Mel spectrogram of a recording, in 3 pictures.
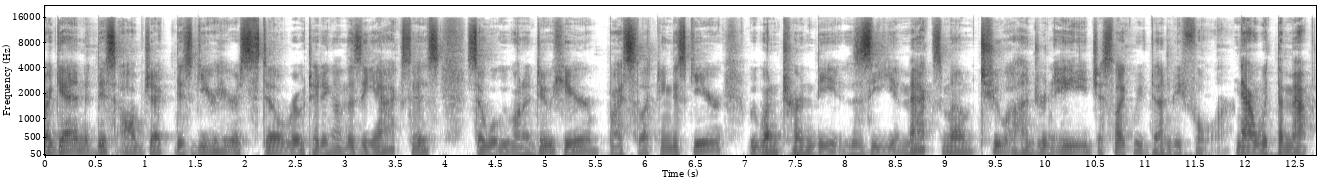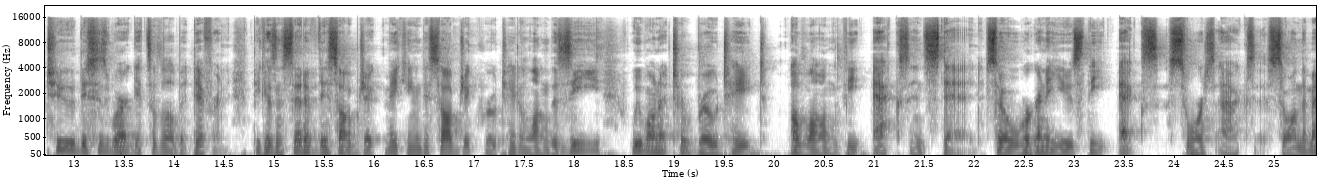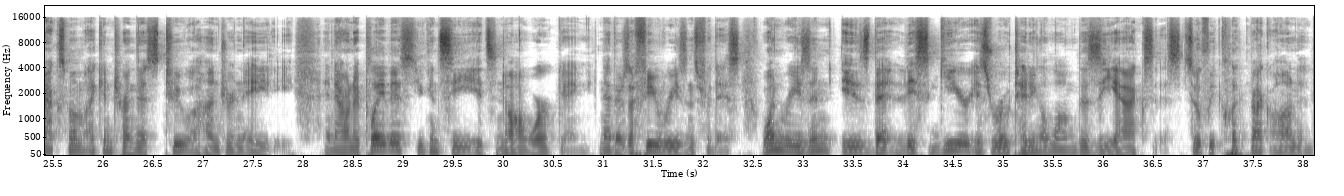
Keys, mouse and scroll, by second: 0.1 shift+middle drag, 0.5 click, 1.0 r, 3.5 drag, 5.2 g, 9.0 click, 10.5 shift+middle click, 11.4 middle click, 14.2 shift+click, 14.2 shift+middle click, 15.4 click, 16.8 shift+click, 18.0 shift+drag, 19.1 r, 21.8 shift+middle drag, 25.7-27.5 drag, 28.0 space, 28.4 click, 28.9 click, 29.6 shift+middle click, 30.8 shift+middle click, 31.2 shift+middle click, 32.0 middle click, 32.2 space, 32.7 shift+middle drag, 33.6 shift+middle click, 34.0 click, 36.3-36.6 shift+drag, 37.3 shift+drag.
